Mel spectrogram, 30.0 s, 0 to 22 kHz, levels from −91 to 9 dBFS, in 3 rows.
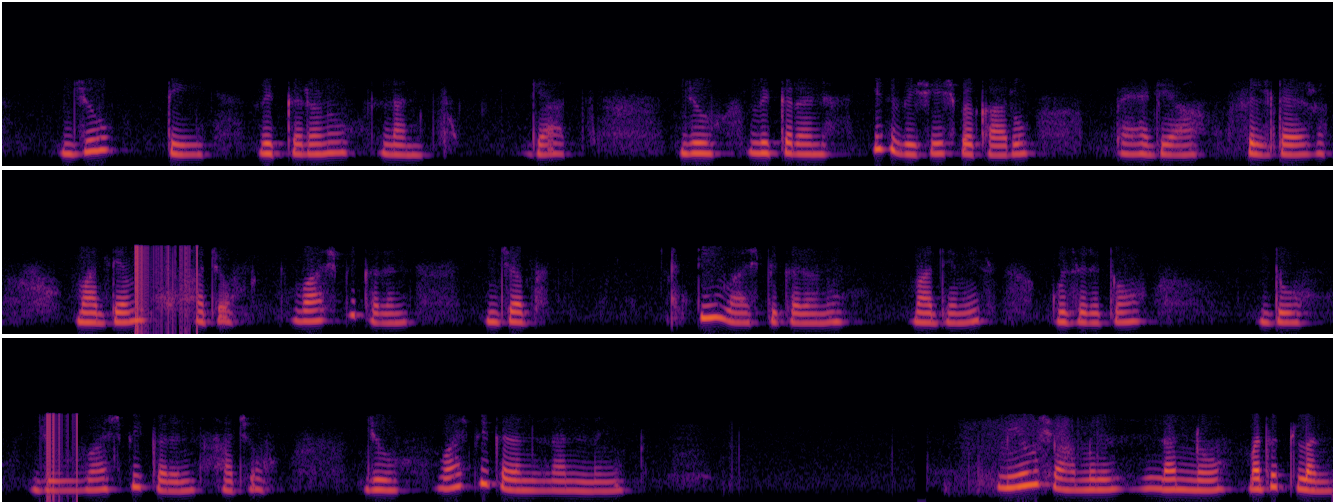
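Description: Bit errors on a digital phone line appear from 10.99 to 11.46 s and again from 20.26 to 20.54 s. Single bits in the A-law samples of the 64 kbps G.711 path were flipped, each corrupting one sample. Where a sign or high-order bit is hit, the sample jumps far from its true value, giving a sharp tick. The first burst is denser, at roughly one bit in a hundred and fifty. Both bursts sound like brief crackle laid over the narrowband telephone speech.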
